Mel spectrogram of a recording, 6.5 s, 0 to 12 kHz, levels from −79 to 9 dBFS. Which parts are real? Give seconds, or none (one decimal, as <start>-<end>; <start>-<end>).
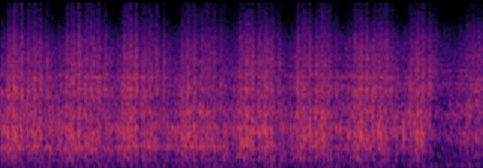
0.0-1.9; 5.2-6.5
